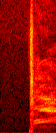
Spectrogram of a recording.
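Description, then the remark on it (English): A pet cat sneezes once, a quick, sharp, breathy burst that stands out against quiet surroundings, followed by a faint lingering whine-like tone. “It's basically the whole like, my cat just sneezed right next to me.”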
